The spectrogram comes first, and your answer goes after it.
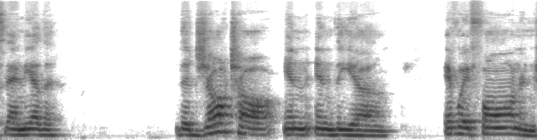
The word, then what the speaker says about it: Djôtô: So DI, DJ, or DW has that J sound. So the Djôtô, DJOTO.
